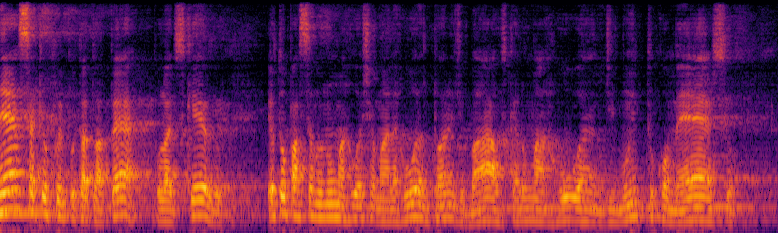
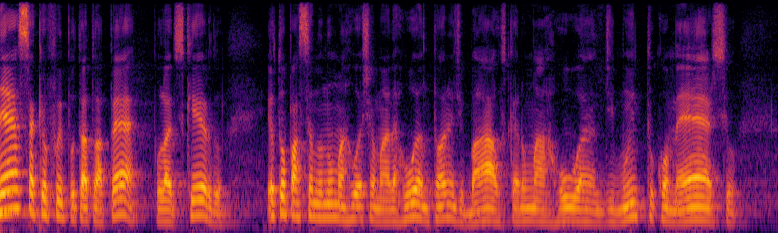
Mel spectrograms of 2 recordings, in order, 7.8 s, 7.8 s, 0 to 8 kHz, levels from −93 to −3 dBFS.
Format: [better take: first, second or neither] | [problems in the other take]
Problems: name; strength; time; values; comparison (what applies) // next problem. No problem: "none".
second | room echo; dies away in 2.3 s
